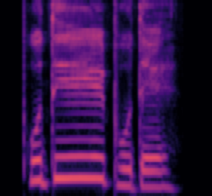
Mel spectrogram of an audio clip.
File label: Korean, Ideo Phones; Texture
